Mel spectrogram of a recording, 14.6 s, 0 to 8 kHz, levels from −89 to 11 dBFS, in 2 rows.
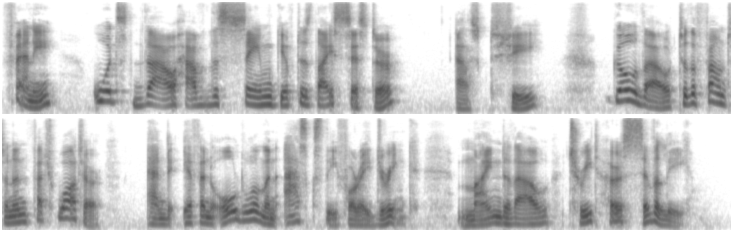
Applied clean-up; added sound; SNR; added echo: none; none; none; none.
